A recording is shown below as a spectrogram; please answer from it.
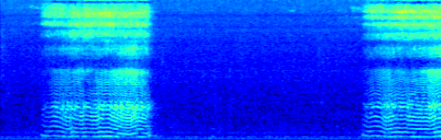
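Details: Shih tzu dog snoring: two long, loud, vibrating snores about four seconds apart, with a whistling tone on each in-breath.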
